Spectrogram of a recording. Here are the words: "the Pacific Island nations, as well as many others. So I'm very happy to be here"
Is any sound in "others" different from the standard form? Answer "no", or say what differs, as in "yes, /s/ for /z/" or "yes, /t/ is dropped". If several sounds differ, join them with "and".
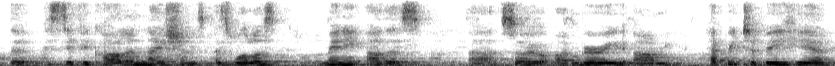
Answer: no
